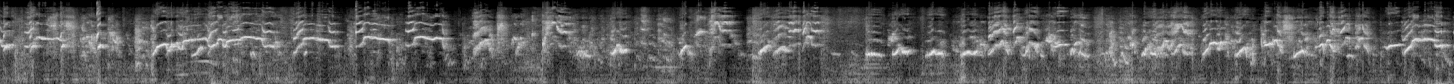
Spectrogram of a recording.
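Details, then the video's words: Cockatiels, in a sound meant to encourage mating and breeding, keep a long, dense medley of squeaky, swooping whistles and squawks going, the flow thinning briefly around the fifth and ninth seconds. "صوت لتحفيز الكوكتيل على التزاوج والانتاج"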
